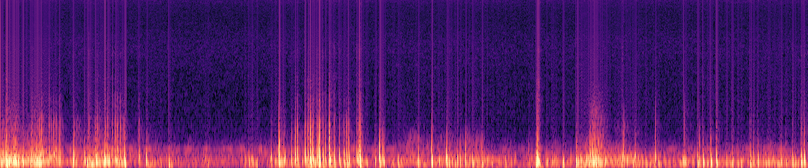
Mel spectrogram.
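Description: Irregular muffled low thumps and rumbling with scattered sharp clicks, the handling noise of a hand-held camera microphone moving about in a tight space, with a quieter patch a couple of seconds in.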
